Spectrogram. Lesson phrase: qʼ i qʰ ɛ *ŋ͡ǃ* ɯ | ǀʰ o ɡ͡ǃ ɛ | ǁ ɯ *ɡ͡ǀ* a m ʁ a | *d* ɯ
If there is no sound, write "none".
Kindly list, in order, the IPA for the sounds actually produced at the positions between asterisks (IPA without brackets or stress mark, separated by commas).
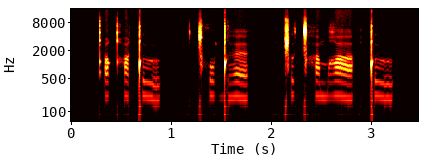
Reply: ǃ, ǀʰ, ǃ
